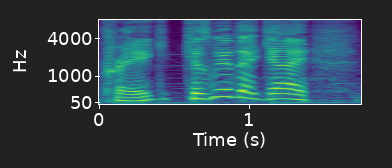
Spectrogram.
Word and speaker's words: Craig: pronouncing charlize theron from craig i have a request can you and the rest of america please pronounce craig properly it is craig not craig thank you the rest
